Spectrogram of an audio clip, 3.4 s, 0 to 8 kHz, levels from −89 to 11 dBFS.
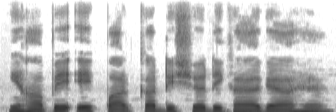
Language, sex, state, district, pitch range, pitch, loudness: Hindi, male, Assam, Kamrup Metropolitan, 125-135 Hz, 130 Hz, -15 LUFS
